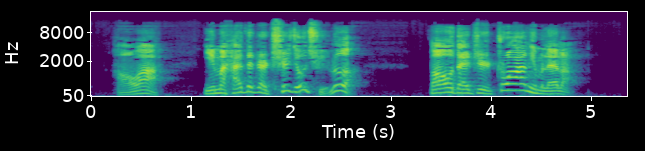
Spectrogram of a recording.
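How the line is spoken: Loud. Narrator (Chinese): 张骞大声地说

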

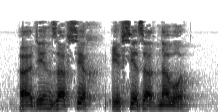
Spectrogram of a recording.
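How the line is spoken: Muffled, dull repetition. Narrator (Russian): глухо повторил Куницын

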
